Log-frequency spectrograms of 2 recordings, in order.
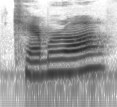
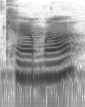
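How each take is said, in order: First: The word has three syllables. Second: The word has two syllables.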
